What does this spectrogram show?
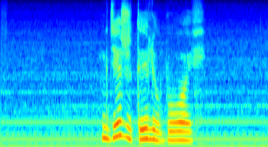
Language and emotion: Russian, sad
